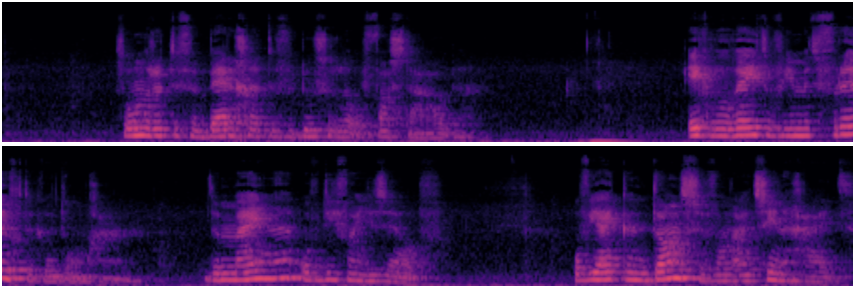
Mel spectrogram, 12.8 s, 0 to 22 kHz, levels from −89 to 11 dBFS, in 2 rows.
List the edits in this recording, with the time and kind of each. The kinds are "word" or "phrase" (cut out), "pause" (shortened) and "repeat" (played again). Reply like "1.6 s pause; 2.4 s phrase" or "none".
none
